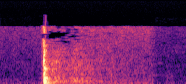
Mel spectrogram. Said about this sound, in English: It was an arrow from a Philistine quiver.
